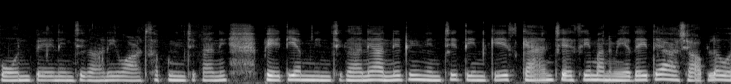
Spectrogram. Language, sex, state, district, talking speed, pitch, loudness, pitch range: Telugu, female, Telangana, Nalgonda, 155 wpm, 200 Hz, -16 LUFS, 190-210 Hz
